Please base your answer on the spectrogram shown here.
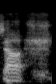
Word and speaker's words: Khaled: I was saying it wrong, but I can fix that up. DJ Khaled.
